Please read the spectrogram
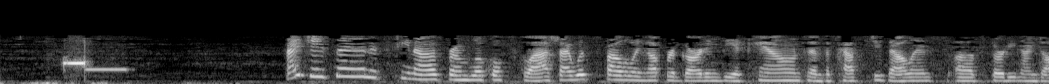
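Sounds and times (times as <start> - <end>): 
voicemail beep: 0.6 - 1.4
speech: 3.0 - 10.4.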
